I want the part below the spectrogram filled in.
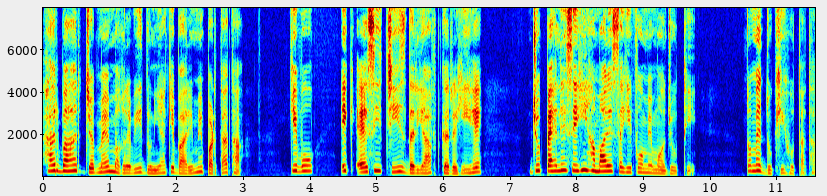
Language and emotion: Urdu, sad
